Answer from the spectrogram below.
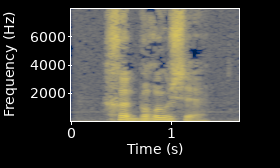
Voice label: "gebroeze", Dutch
